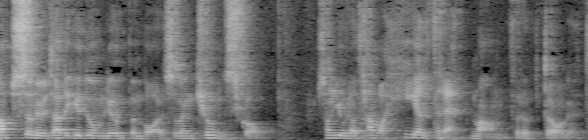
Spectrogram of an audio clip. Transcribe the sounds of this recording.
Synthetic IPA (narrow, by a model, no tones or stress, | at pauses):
absɔlʉ̟ːt̪had̪ːəɡɵd̪ʊmːlɪɡɵpːənbɑːɾə̰lsɔvɛnkʰɵnskɑ̰ːp | sɔmjuːɖəat̪hanvaɾheːlt̪ɾɛt̪ːma̰nːfœɾɵpːd̪ɾɑ̰ːɡə̰t̪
